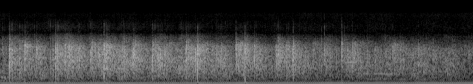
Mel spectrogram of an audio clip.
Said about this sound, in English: Give them a clap.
